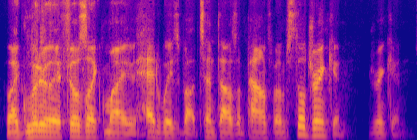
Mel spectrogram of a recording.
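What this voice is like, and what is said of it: Congested, stuffy-nosed voice. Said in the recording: “you kind of sound like a Patrick Mahomes right now with your COVID issue ... I have a little bit of a cold ... head cold. I'm all stopped up.”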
